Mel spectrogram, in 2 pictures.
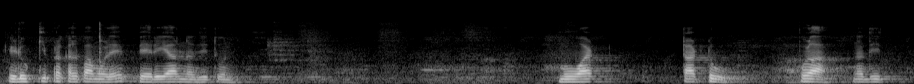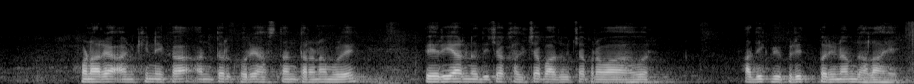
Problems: constant background noise, background conversations at intervals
